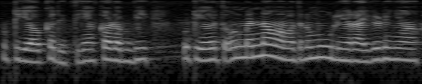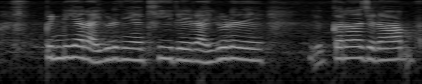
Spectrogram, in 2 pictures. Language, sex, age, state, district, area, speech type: Dogri, female, 30-45, Jammu and Kashmir, Samba, rural, spontaneous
